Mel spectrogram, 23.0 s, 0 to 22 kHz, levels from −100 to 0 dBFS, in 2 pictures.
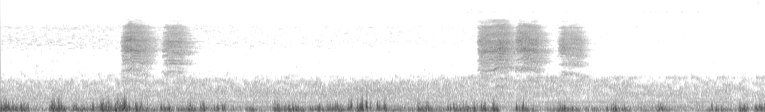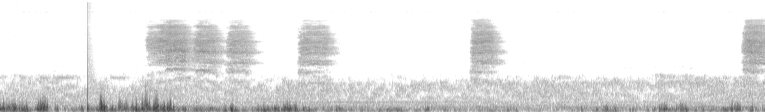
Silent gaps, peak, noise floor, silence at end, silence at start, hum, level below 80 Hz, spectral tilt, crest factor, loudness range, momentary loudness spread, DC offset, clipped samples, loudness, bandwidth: none; -16 dBFS; -63 dBFS; 0 s; 0 s; none; -50 dBFS; -6 dB/octave; 24 dB; 16 LU; 21 LU; under 0.1%; under 0.1%; -41 LUFS; 11 kHz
